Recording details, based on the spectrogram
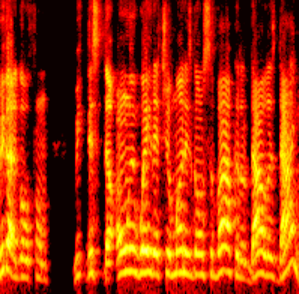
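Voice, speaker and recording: Very fast and raised to carry, a man's high-pitched voice has a bright, sharp tone. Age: young. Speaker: crypto livestream host. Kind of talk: live stream discussion. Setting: live stream. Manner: animated.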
